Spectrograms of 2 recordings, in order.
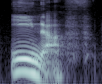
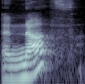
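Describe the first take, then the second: First: The stress is on the first syllable. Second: The stress is on the second syllable. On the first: The speaker calls it wrong. "I did my stress backwards" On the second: The speaker calls it right. "instead of saying enough"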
